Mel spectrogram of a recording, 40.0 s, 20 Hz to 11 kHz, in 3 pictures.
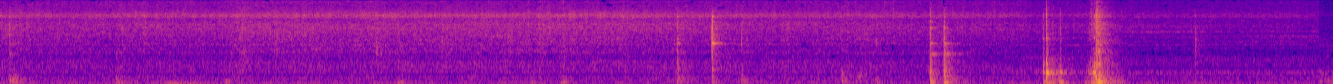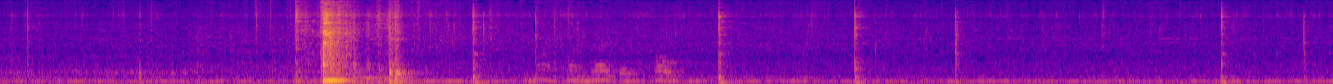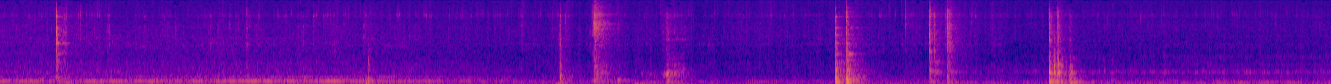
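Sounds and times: meat sizzling in a frying pan: 0:00.0 - 0:39.9
knocks against the pan: 0:35.0 - 0:35.4, 0:37.1 - 0:37.5.

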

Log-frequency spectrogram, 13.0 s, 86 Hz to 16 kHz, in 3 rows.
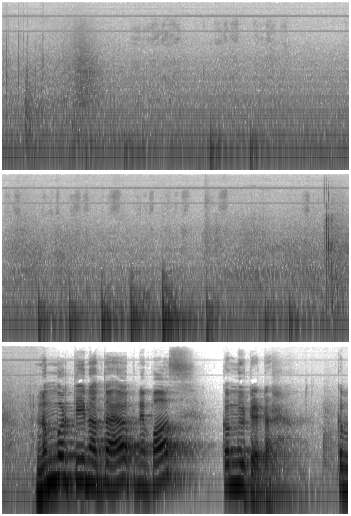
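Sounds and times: steady low hum: 0:00.0 - 0:10.4
marker writing on whiteboard: 0:01.5 - 0:03.6, 0:04.4 - 0:08.4.

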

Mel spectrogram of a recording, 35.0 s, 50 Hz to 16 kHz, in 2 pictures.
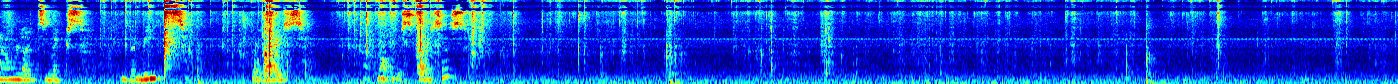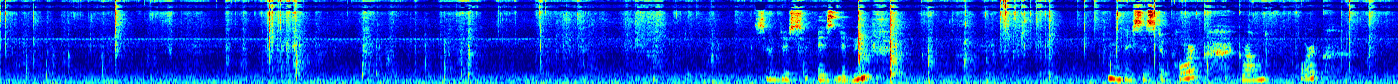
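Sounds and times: faint steady hum: 0:00.0 - 0:34.9.

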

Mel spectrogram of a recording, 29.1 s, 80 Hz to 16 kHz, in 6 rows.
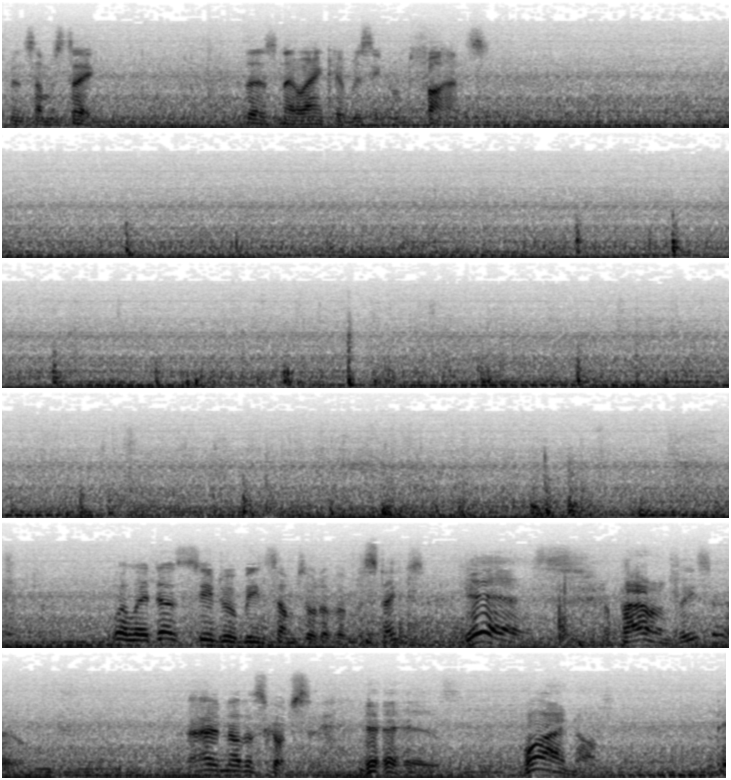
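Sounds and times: low machinery hum: 0:00.0 - 0:29.0
light clicks and knocks: 0:08.6 - 0:19.7.

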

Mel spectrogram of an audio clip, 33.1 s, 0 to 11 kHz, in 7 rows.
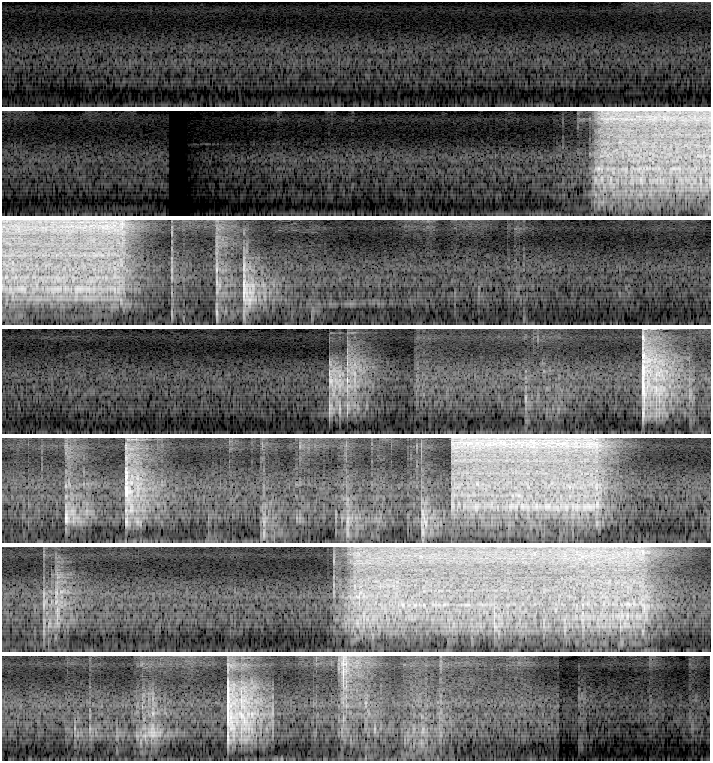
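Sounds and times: cordless drill driving screw: 0:08.6 - 0:10.4, 0:21.9 - 0:23.0, 0:25.8 - 0:28.1.

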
